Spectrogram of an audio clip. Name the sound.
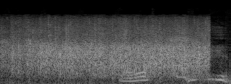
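audience clapping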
